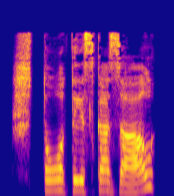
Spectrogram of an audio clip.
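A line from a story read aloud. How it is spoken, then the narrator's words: Growling. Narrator (Russian): зарычала она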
